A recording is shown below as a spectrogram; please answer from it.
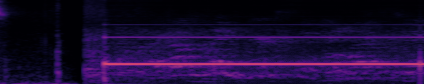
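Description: A school's electronic class-change bell sounding from a wall-mounted PA speaker: one steady, unwavering tone that starts about half a second in and holds.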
